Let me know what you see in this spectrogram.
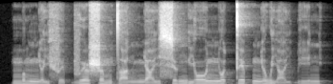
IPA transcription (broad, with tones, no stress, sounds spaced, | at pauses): m ə˧ m ɲ ə˨˩˦ j f e˨˩ p̚ v ɨ˧ ə̯ ʂ ə˧˥ m t̪ a˨˩ n ɲ a˨˩˦ j s ɨ˧˥ ŋ j o˧ ɲ o˦˥ t̚ t̪ e˦˥ p̚ ɲ ə˧˥ w j a˨˩˨ j ɓ i˧ n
